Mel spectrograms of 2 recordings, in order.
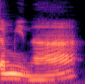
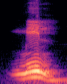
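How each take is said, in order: First: The word ends with an added a vowel. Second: The word ends on the consonant n. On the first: "dibaca mina" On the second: "asalnya itu min dengan sukun begini"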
